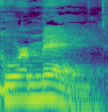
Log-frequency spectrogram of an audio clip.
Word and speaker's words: gourmet: you for your your reading skills it's your pronunciation it's Gourmet Gourmet Gourmet okay number 58.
